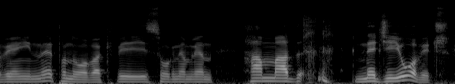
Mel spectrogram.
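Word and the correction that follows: Medjedović: Medjedovic. – Vad fan. – Svårt uttal. Medjedovic, va? Eller?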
